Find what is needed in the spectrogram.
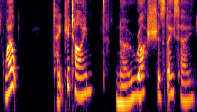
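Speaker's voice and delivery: put-on fish character voice; obliging fish in no rush; easygoing talking trout. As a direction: let her off the hook as a polite trout. Trout tells Mary not to hurry.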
